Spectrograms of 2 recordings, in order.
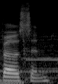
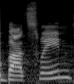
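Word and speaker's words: boatswain: I N which admittedly I never remember that's how it's pronounced because I look at it and go botswain.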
